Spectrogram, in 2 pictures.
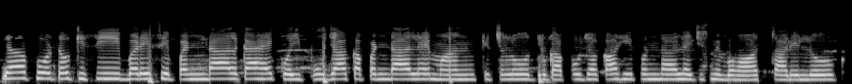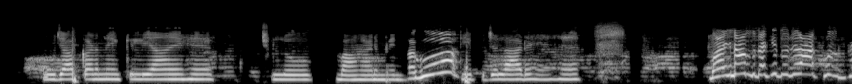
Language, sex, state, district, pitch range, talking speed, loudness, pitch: Hindi, female, Bihar, Saharsa, 225-255 Hz, 145 wpm, -14 LUFS, 235 Hz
